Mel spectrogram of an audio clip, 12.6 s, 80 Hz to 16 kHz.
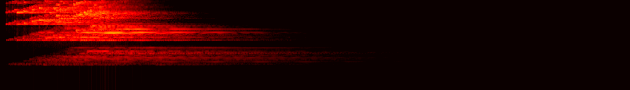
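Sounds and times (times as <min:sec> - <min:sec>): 
wind chimes with reverb: 0:00.1 - 0:06.3.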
